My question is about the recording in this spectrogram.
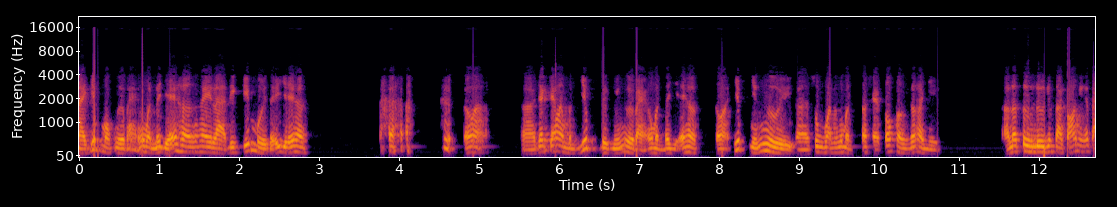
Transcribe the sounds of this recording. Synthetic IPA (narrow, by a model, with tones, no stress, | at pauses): a˨˩jzʊ˦˥p̚mo˨˩t̚ŋɨ˨˩jɓa̰ː˧˨kmi̟˨˩nɔ˨˦zḛ˧˥ɦəː˧nɦa˧jlaː˨˩ɗi˧ki˨˦əmːɨ˨˩əjt̪ḭ˧˩zḛ˧˥həː˧n | ɗʊ˨˦ŋ͡mʔa̰ː˧˨ | ʔaː˨˩t͡ɕa˦˥k̚t͡ɕa˨˦nlaː˨˩mï˨˩ŋ̟zu˦˥p̚ɗɨ˨˩ək̚ɲɨ̰˧˥ŋːɨ˨˩əjɓa̰ː˧˨nku˧˩˦mi̟˨˩nɔ˨˦zḛ˧˥ɦəː˧nɗʊ˨˦ŋ͡mʔa̰ː˧˨zu˦˥p̚ɲɨ̰˧˥ŋːɨ˨˩əjʔaː˨˩sʊ˧ŋ͡mkwa˧jŋku˧˩əm˨˩ŋ̟nɔ˨˦sɛ̰˧˥t̪o˦˥t̚həː˧nzə˦˥t̚laː˨˩ɲi˨˩əw | ʔaː˨˩nɔ˨˦t̪ɨ˧əŋɗɨ˧ət͡ɕʊ˨˦ŋ͡mt̪ːkɔ˨˦ɲɨ̰˧˥ŋka̰ː˨˦˧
